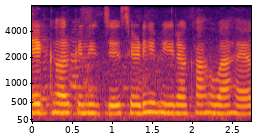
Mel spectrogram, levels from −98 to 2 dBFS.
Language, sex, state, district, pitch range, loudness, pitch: Hindi, female, Chhattisgarh, Sarguja, 210-230 Hz, -18 LUFS, 220 Hz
